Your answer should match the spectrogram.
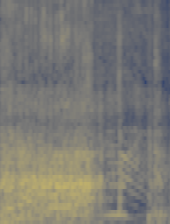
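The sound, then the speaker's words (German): An old, simple hand blender whirs steadily for about a second, a buzzing motor whine churning through a whitish mush as it is mixed, then cuts off and leaves brief rattling and quieter noise. “Ich benutze einfach so einen alten, einfachen Pürierstab.”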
